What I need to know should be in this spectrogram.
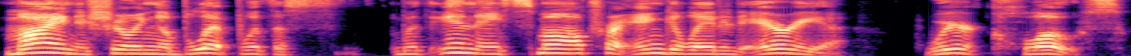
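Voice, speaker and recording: Woman reading as a bright, restless female field agent. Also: mid-range voice, animated, measured pace. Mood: focused. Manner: informal, teasing.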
